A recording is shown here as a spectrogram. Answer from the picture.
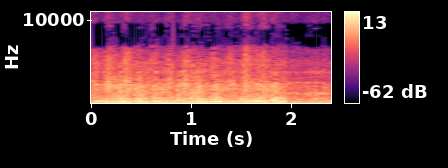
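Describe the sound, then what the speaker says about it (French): A broken washing machine making a monstrous noise: a loud, continuous mechanical rumble with rhythmic clattering that carries on unbroken. "ma machine à laver m'a lâché. Voilà, elle a fait un bruit monstrueux"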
